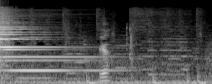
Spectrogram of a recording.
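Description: A notification-bell 'ding' sound effect from a subscribe-button animation: one struck chime, loud at the start, ringing out and fading over about a second and a half.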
